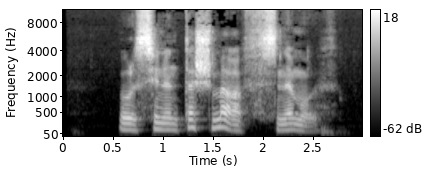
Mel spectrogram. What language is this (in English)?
Kabyle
